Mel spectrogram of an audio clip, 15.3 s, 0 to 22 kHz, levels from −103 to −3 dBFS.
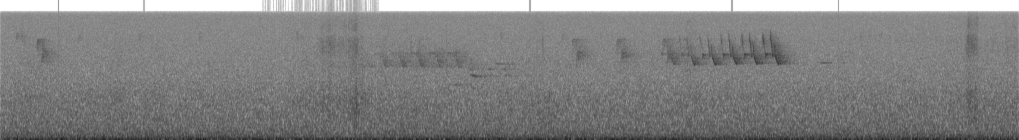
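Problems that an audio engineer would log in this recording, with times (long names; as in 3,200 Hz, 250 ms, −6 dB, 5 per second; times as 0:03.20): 0:00.88: click
0:02.16: click
0:03.93–0:05.68: clipping −17.5 dBFS
0:07.95: click
0:10.98: click
0:12.58: click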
